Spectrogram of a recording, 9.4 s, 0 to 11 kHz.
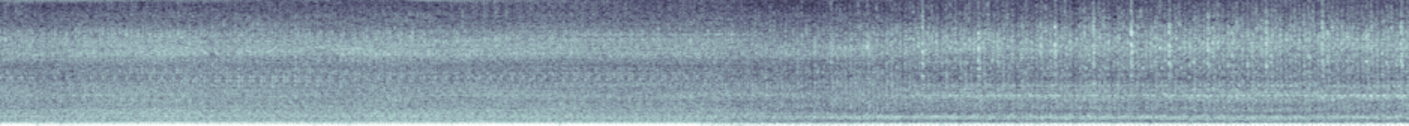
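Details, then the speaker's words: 1600 VW air-cooled flat-four, revived after 10 years exposed to salt spray, running on fast idle for about 10 minutes until its fuel runs out. Steady, even smooth low rumble with no knocks or misses: healthy. "Yeah. Gotta love the old Volksy motors. Been sitting there running on fast idle for about 10 minutes, just waiting on it to run out of fuel. Happy as Larry."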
